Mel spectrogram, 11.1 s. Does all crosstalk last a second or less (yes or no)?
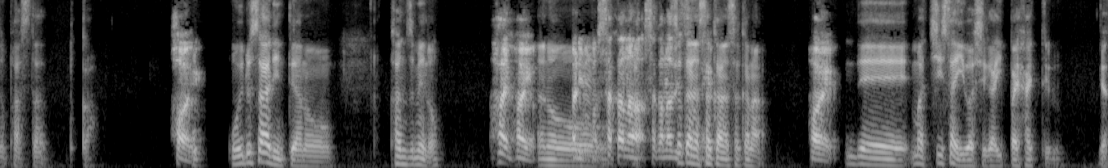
no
